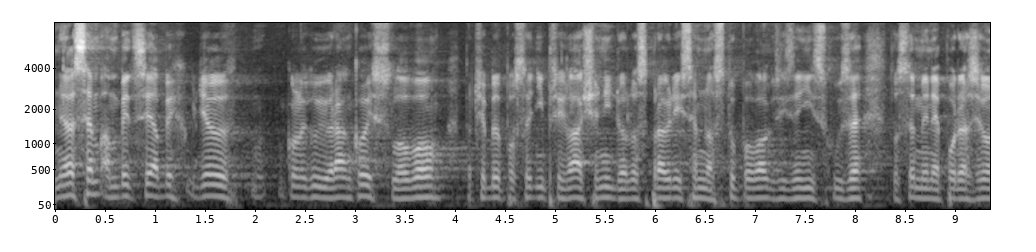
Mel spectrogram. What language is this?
Czech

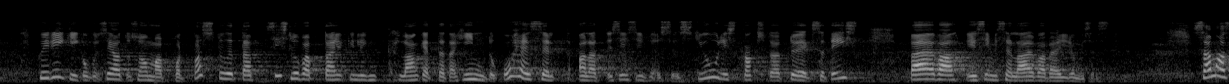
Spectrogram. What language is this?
Estonian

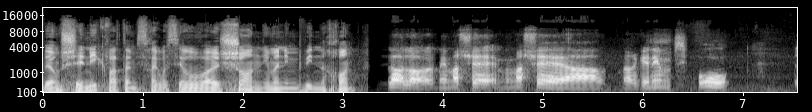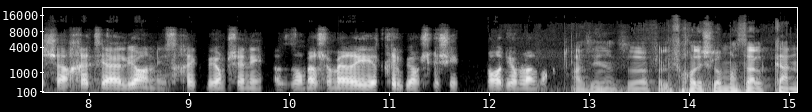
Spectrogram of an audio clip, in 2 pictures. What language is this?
Hebrew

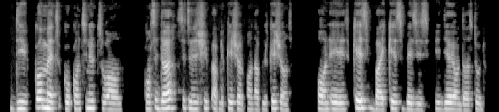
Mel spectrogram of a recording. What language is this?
Nigerian Pidgin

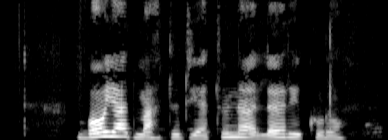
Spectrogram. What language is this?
Pashto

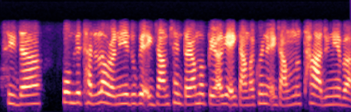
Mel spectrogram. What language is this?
Manipuri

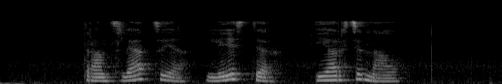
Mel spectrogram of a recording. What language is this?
Russian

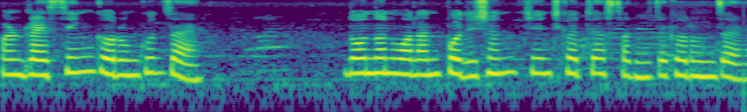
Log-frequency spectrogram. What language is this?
Konkani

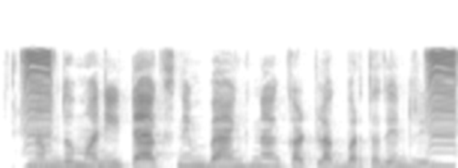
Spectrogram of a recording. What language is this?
Kannada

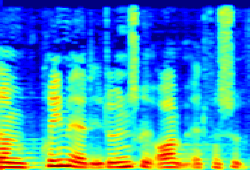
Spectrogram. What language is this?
Danish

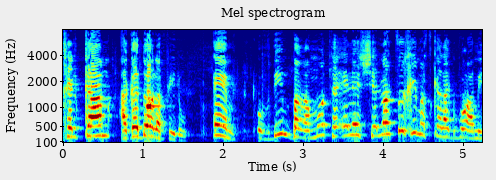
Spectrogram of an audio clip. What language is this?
Hebrew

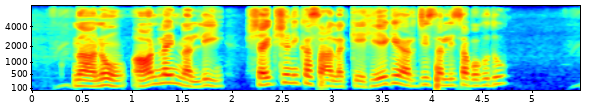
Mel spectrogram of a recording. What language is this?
Kannada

